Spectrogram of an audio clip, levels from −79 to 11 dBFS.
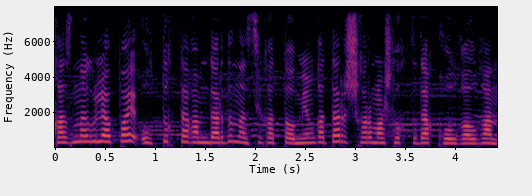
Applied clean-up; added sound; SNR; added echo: none; none; none; none.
